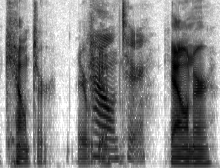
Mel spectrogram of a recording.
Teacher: a lot of times I don't articulate that t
